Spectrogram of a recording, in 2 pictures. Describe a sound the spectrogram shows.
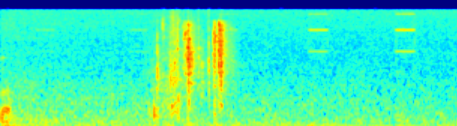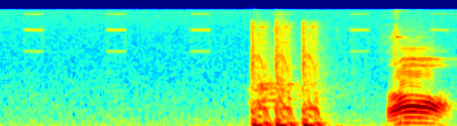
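Gunshots ring out in a video game.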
